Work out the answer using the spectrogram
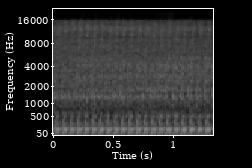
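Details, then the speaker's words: KTM Duke 250 single after engine rebuild and reassembly: crisp, even idle thump with no ticking or rattle; engine now completely silent and in fine condition. "एकदम silent हो गई है। अब कोई आवाज नहीं है। बिल्कुल फाइन कंडीशन।"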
